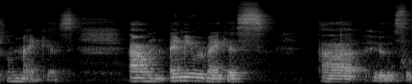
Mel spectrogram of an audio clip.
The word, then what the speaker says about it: Remeikis: I think I've been saying Remeikis, but it's Remeikis.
